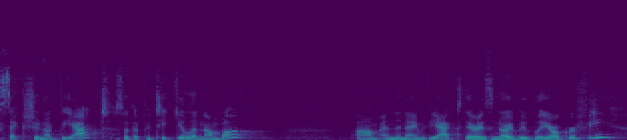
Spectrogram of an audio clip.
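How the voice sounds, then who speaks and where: In an Australian accent, a woman speaks at a medium pitch with ordinary pitch variation. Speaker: university law lecturer. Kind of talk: lecture.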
